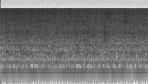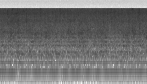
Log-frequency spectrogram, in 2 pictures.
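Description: A washing machine hums steadily as its drum turns.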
